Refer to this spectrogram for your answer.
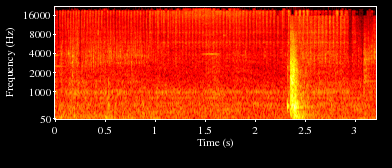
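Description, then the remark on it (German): A car door shuts with a single solid thump partway through as a man gets into a car outside a house in town on a warm evening, standing out against a steady low hum of traffic or an idling engine. Nobody speaks. “sahen sie Sabines Verlobten herauskommen und in einen Wagen steigen”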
